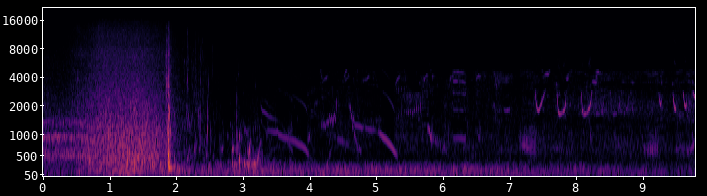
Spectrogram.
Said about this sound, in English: Okay, and here's when I traveled all the way north to the Arctic Ocean and heard the sensational song of the beluga whale. Sorry. It's a little bit windy that day, but listen to what happens when the mic dips down below the waves.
